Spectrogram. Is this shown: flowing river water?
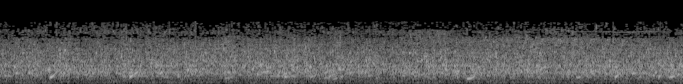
yes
